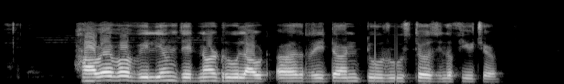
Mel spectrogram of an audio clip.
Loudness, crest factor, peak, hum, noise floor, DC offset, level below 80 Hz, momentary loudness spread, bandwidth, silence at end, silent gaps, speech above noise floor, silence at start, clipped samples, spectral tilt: -13 LUFS; 12 dB; -2 dBFS; none; -73 dBFS; under 0.1%; -60 dBFS; 12 LU; 7.8 kHz; 0.7 s; none; 61 dB; 0.75 s; under 0.1%; -4.5 dB/octave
